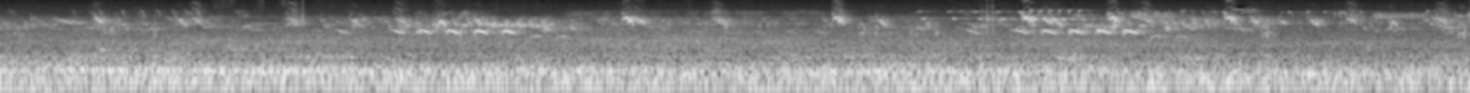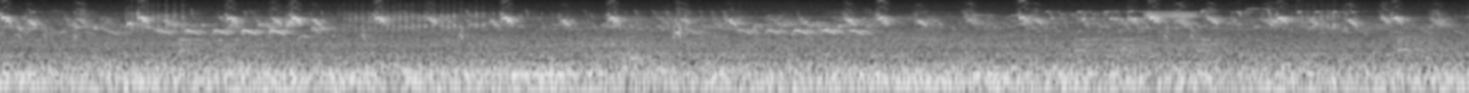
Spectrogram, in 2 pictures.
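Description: Birdsong: many short high chirps throughout. A quick run of about five notes comes back every six seconds or so, and a few brief high whistled tones sound twice. All of it plays over a steady low background hum.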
